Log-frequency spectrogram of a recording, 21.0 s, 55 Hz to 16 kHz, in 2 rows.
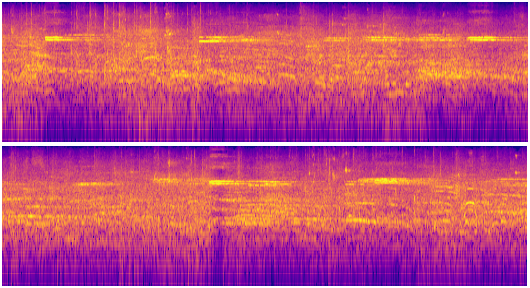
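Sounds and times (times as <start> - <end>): crowd of voices in a hall: 0.0 - 21.0
volleyballs hit and bouncing: 2.0 - 4.0, 12.7 - 15.4.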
